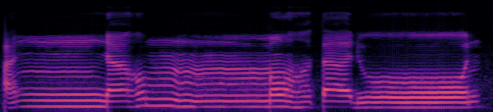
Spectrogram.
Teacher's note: dileburkan masuk ke huruf mim yang kedua dan didengungkan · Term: idgham syafawi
